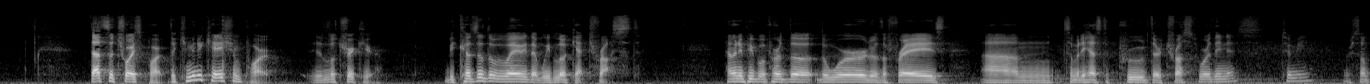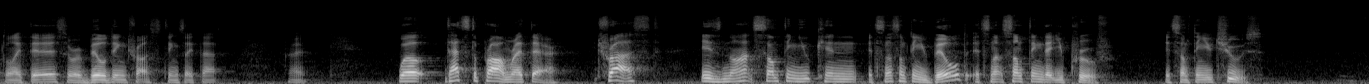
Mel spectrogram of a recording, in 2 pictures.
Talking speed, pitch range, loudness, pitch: 170 wpm, 95-125 Hz, -21 LUFS, 105 Hz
